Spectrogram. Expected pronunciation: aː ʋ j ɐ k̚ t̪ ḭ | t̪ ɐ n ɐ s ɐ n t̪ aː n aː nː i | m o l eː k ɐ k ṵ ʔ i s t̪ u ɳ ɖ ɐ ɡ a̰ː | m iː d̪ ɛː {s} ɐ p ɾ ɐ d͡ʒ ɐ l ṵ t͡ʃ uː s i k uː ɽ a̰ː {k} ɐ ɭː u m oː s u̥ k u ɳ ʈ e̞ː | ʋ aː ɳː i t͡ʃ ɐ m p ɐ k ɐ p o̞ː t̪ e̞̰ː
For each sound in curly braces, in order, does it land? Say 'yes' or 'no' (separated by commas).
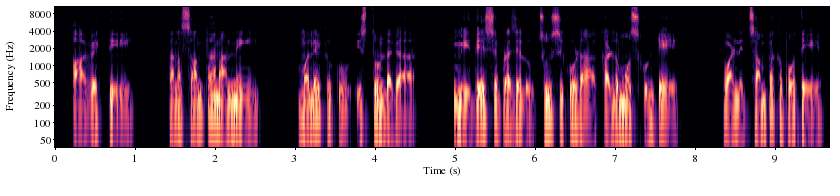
no, yes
